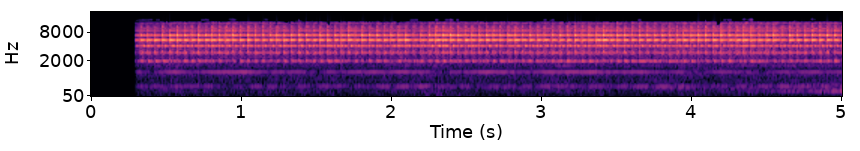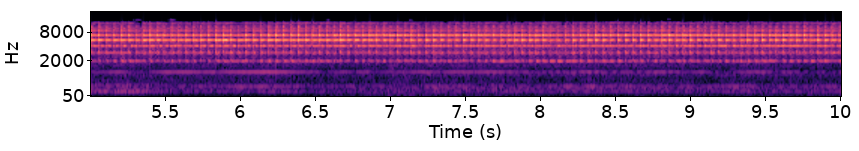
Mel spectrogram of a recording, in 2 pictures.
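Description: A single steady held tone with a stack of overtones, starting about a third of a second in and going on unbroken at an even level.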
